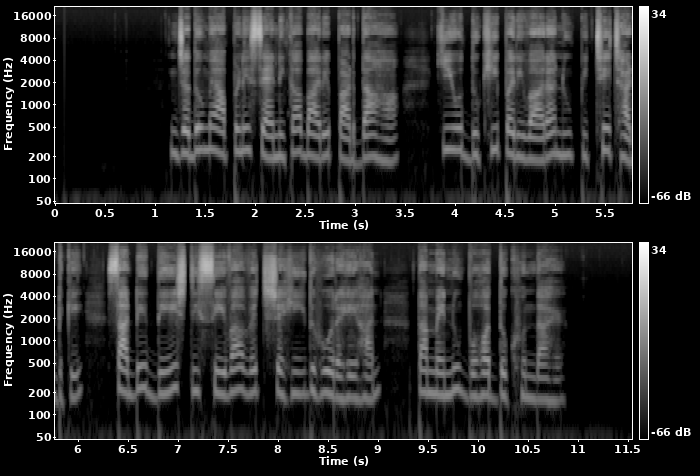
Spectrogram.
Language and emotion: Punjabi, sad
